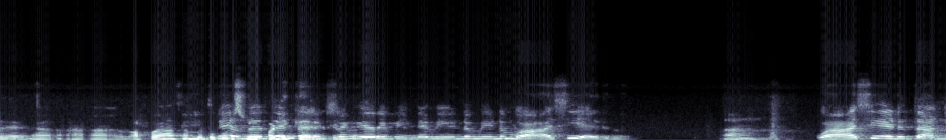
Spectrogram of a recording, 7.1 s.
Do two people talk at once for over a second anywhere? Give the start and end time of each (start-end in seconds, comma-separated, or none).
1.4-2.8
